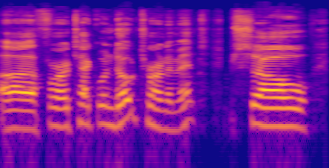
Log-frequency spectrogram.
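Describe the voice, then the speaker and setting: A man's voice: sits high, normal speed, dry recording. Young man co-hosting a chatty podcast. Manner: relaxed, stammers on first words, laughs often. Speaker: podcast co-host. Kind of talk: casual chat. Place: home room.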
